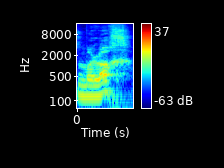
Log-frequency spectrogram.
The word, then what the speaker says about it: Moloch: films il y avait molor c'est ce prononce Moller parce que c'est un film hollandais qui s'appelle le sacrifice aussi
